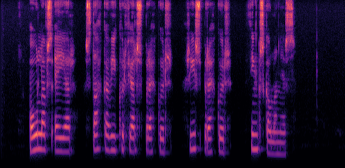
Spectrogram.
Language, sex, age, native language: Icelandic, female, 30-39, Icelandic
